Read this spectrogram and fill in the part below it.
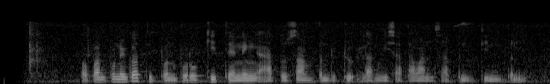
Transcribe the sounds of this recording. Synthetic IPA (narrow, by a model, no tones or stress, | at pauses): papanpunikɔd̪̥i̤pʊnpuɾukid̪̥e̤nɪŋa̰t̪usanpəndṳd̪̥ʊ̤ʔlanwisa̰t̪awansab̥ə̤nd̪̥int̪ə̰n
